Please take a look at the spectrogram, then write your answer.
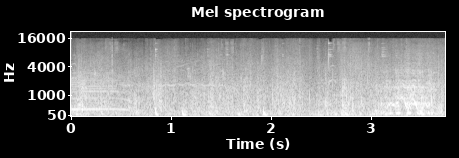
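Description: A horse in the Western open-world game Red Dead Redemption 2 whinnies amid steady clip-clopping hooves, with the neigh at the start and hoof steps continuing throughout, moderately loud under light background ambience.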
